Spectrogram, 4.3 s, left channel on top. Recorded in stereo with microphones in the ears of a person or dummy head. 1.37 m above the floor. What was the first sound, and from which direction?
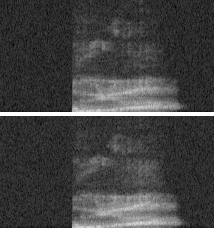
Laughter, 35° left (ahead or behind).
